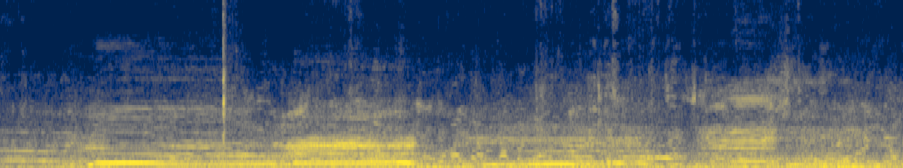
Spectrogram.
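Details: Cattle moo at the Amabari Haat livestock market, where cows and calves are offered. Several wavering, mid-pitched lows overlap one another under a constant background of people talking.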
